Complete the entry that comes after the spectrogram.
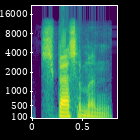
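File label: "specimen", American English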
